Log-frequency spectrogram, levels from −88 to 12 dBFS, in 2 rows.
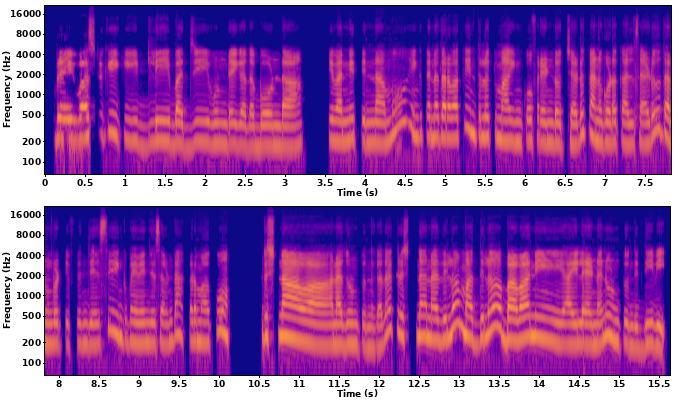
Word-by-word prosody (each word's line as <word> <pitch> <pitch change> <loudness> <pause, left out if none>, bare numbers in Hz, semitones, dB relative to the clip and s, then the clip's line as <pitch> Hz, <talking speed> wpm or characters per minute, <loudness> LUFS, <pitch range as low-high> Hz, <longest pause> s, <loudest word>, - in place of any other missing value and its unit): బ్రేక్‌ఫాస్ట్‌కి 225 +4 +2
ఇకి 225 -2 -8
ఇడ్లీ, 195 +4 -5 0.2
బజ్జీ 190 +1 -2
ఇవి 190 -1 -6
ఉంటాయి 185 0 -1
గదా! 170 -1 -3
బోండా 175 -1 -1 0.5
ఇవన్నీ 205 +1 0
తిన్నాము. 195 +5 -2 0.2
ఇంక 240 - -4
తిన్న 235 0 -1
తర్వాత, 230 0 +3
ఇంతలోకి 235 -2 -3
మాకు 205 -1 +2
ఇంకో 205 +2 -7
ఫ్రెండొచ్చాడు. 195 +1 -3
తను 220 -5 +1
కూడా 195 0 -1
కలిసాడు. 185 +5 -3
తన 230 - +4
గూడా 200 -1 -3
టిఫిన్ 195 +1 -10
జేసి 195 +9 -3
ఇంక 240 - -3
మేమేం 200 0 -1
జేసామంటే, 205 +5 -4
అక్కడ 210 -1 -5
మాకు 250 +10 -5 0.5
కృష్ణా 250 +1 +6 0.3
ఆహ్, 185 -1 +4
నది 190 0 0
ఉంటుంది 180 -2 -8
కదా! 295 - -2
కృష్ణా 255 0 -1
నదిలో 230 - +1
మధ్యలో 240 - +1 0.2
భవానీ 240 +2 +6 0.4
ఐలాండ్ 190 -1 +2
అని 260 - +1
ఉంటుంది 190 -4 -5
దివీ. 180 -4 0
200 Hz, 160 wpm, -22 LUFS, 190-230 Hz, 0.5 s, కృష్ణా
